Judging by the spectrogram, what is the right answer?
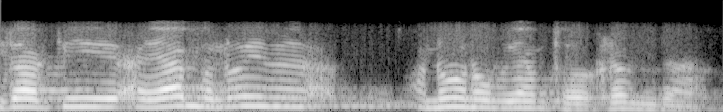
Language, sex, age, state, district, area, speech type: Manipuri, male, 60+, Manipur, Kakching, rural, conversation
